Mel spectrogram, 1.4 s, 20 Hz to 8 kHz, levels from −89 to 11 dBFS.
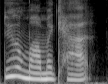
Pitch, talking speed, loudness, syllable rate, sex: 230 Hz, 135 wpm, -14 LUFS, 3.8 syllables/s, female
